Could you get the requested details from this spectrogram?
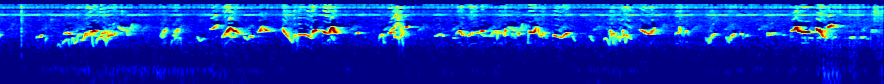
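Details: Black-crested bulbul in lồ ô bamboo thicket giving a continuous run of short warbled, looping whistled notes, phrases repeated roughly every half second.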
